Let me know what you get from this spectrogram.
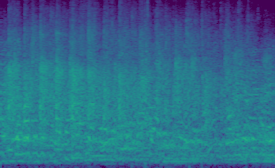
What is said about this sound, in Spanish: La gente aplaude y no.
